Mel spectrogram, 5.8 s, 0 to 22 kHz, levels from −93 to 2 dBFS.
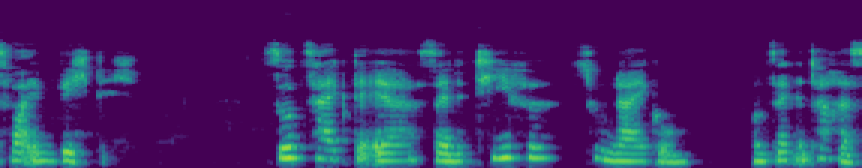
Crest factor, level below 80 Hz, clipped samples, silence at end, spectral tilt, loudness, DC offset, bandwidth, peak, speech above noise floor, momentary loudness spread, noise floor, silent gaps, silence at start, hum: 18 dB; -68 dBFS; under 0.1%; 0 s; -4 dB/octave; -23 LUFS; under 0.1%; 8 kHz; -4 dBFS; 64 dB; 12 LU; -86 dBFS; none; 0 s; none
